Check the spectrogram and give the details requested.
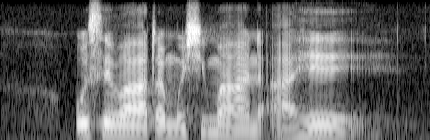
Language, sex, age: Northern Sotho, male, 24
